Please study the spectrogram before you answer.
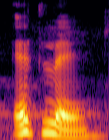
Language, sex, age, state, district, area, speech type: Gujarati, female, 45-60, Gujarat, Amreli, rural, spontaneous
